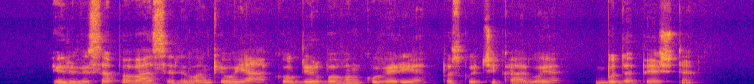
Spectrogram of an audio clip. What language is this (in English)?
Lithuanian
